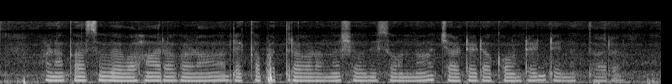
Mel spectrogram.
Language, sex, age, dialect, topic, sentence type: Kannada, female, 56-60, Mysore Kannada, banking, statement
